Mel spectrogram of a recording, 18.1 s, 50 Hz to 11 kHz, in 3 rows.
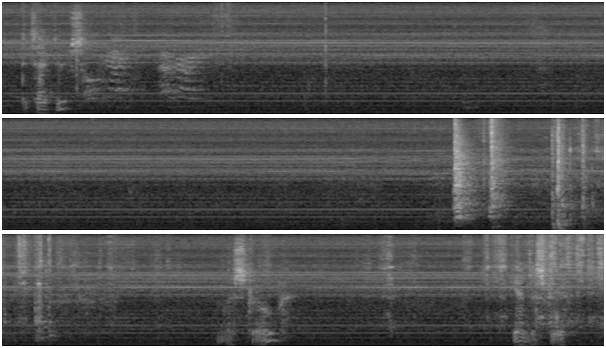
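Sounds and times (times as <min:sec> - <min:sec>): steady electrical hum: 0:00.0 - 0:18.0
devices knocking and rattling in box: 0:11.5 - 0:12.7.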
